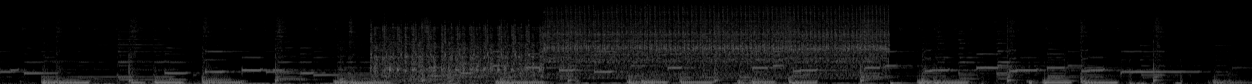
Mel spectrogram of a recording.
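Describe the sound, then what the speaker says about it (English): A serger overlocking the edges of fraying fabric for a beach bag, a loud close mechanical whir that runs steadily for several seconds, with clicking and rattling handling noises before and after. "And serge it because this material frays a lot."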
